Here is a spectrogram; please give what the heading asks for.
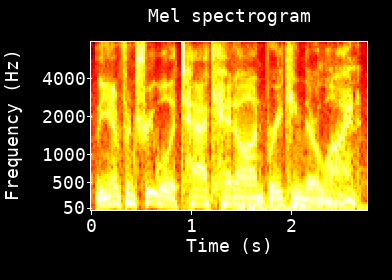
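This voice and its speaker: A man's voice: medium pitch, lively intonation, a bit bright, slight background noise, close to an everyday voice. Commanding, composed military general played by a man. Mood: commanding, resolute. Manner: measured, commanding. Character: composed, resolute male general briefing his troops. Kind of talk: video game cutscene acting. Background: background music.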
